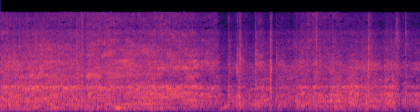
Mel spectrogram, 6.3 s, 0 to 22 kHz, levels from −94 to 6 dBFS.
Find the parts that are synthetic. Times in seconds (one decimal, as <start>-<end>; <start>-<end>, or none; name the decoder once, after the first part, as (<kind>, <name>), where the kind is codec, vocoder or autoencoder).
none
